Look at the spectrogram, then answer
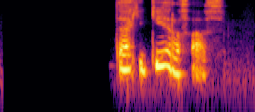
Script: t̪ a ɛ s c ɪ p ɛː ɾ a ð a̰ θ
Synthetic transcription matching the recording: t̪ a ɛ h c ɪ c ɛː ɾ a θ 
